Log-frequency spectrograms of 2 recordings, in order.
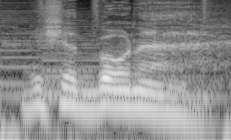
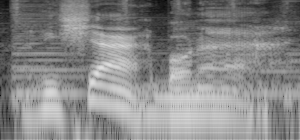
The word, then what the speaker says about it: Richard Bona: Richard Bona. Richard Bona. Je moet het op zijn Frans uitspreken.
